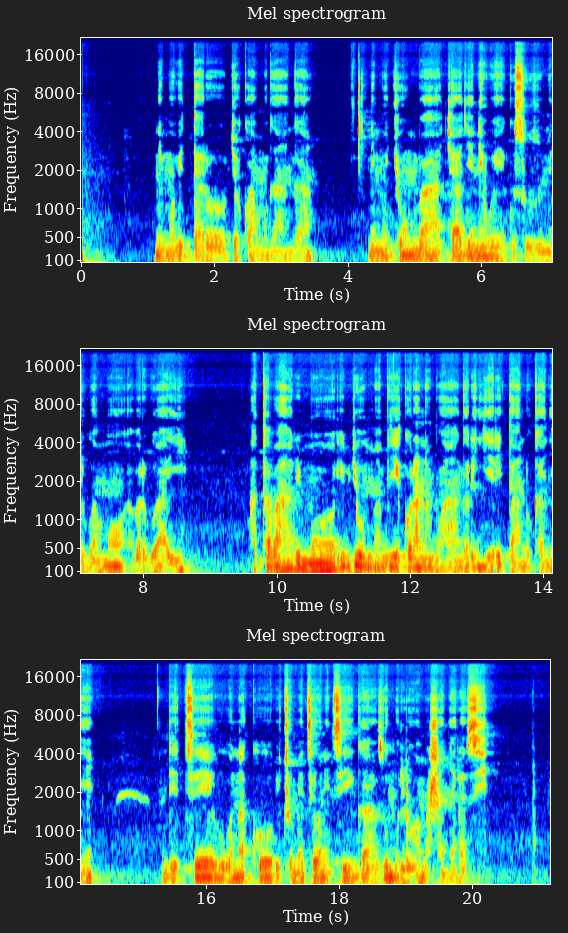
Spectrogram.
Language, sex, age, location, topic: Kinyarwanda, male, 18-24, Kigali, health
